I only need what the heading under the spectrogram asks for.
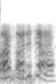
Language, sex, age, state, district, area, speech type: Odia, female, 18-30, Odisha, Jagatsinghpur, rural, conversation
